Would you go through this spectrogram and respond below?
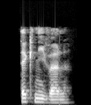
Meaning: teknival
- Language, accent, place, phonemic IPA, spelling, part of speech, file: French, France, Lyon, /tɛk.ni.val/, teknival, noun, LL-Q150 (fra)-teknival.wav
